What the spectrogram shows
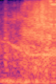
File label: combat atmosphere; World of Tanks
